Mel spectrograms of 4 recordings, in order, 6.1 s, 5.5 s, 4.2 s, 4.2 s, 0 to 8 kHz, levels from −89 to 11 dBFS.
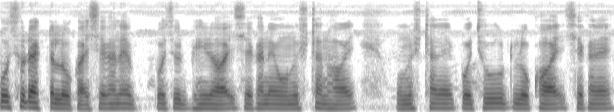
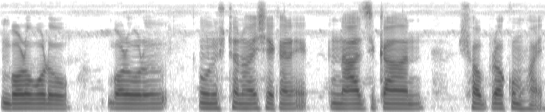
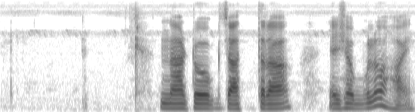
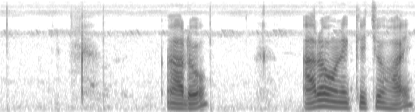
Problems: constant background noise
